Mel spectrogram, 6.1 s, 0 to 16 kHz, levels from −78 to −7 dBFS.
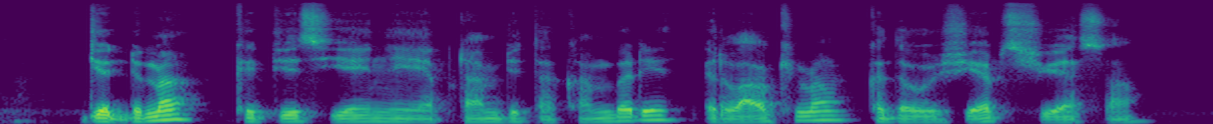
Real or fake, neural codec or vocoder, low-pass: fake; autoencoder, 48 kHz, 32 numbers a frame, DAC-VAE, trained on Japanese speech; 14.4 kHz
